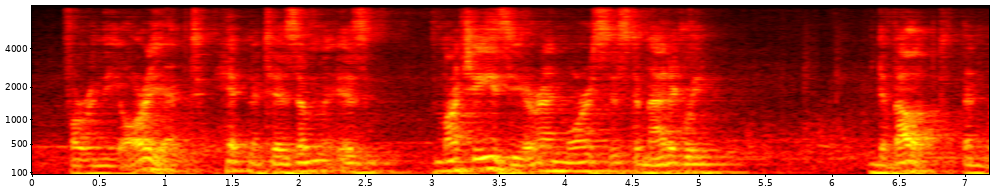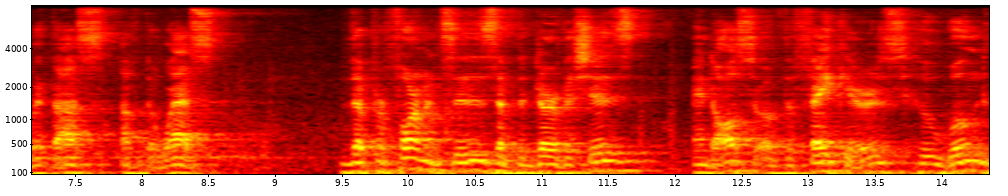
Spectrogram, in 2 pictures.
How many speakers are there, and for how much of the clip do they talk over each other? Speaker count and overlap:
1, no overlap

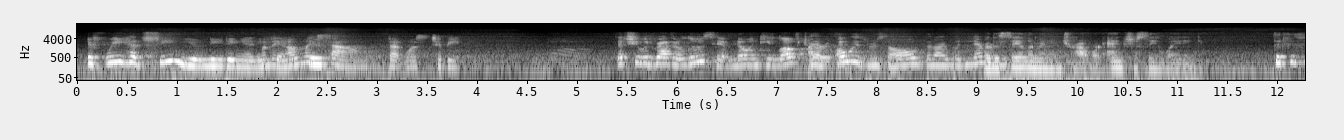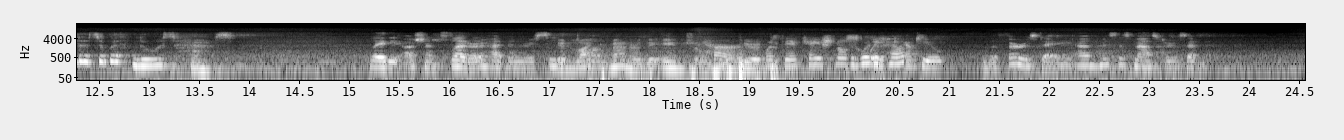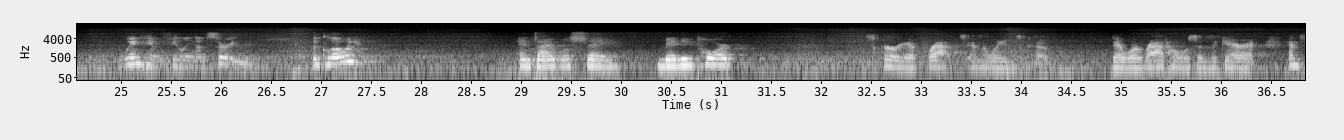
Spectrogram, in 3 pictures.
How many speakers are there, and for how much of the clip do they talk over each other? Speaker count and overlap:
8, about 10%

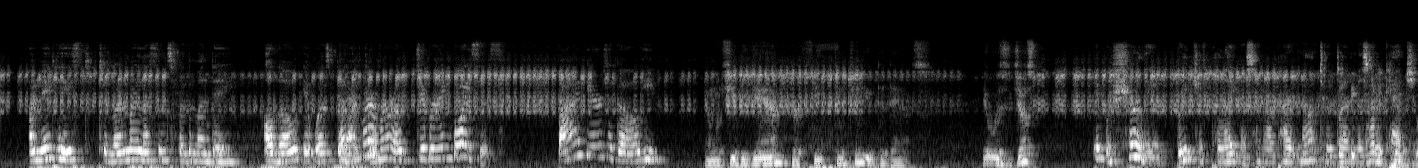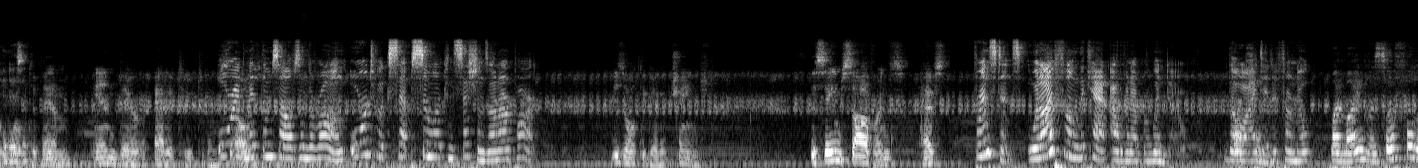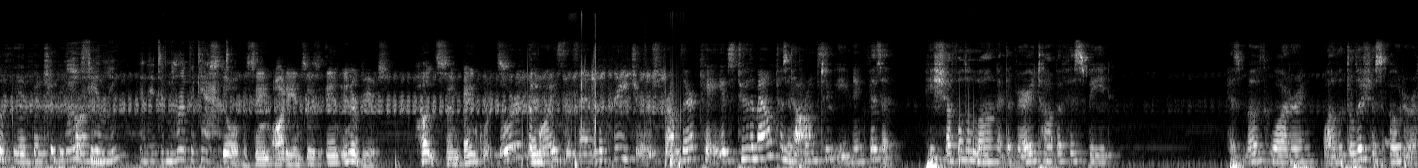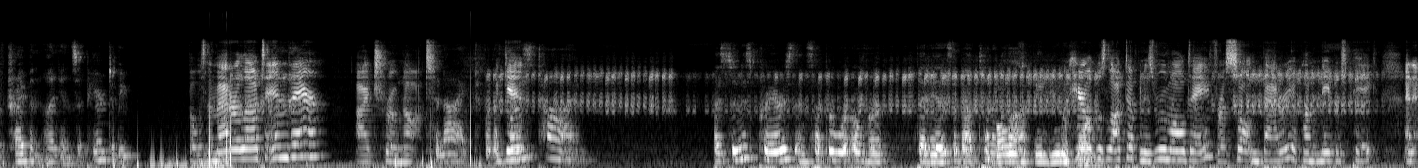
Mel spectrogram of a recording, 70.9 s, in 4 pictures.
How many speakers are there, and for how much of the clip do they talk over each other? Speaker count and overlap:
6, about 12%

